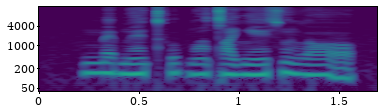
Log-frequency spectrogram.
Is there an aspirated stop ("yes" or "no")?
no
